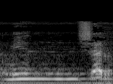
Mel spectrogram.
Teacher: الغنة المستطالة اللي هي الغنة الطويلة اللي هي بمقدار حركتين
